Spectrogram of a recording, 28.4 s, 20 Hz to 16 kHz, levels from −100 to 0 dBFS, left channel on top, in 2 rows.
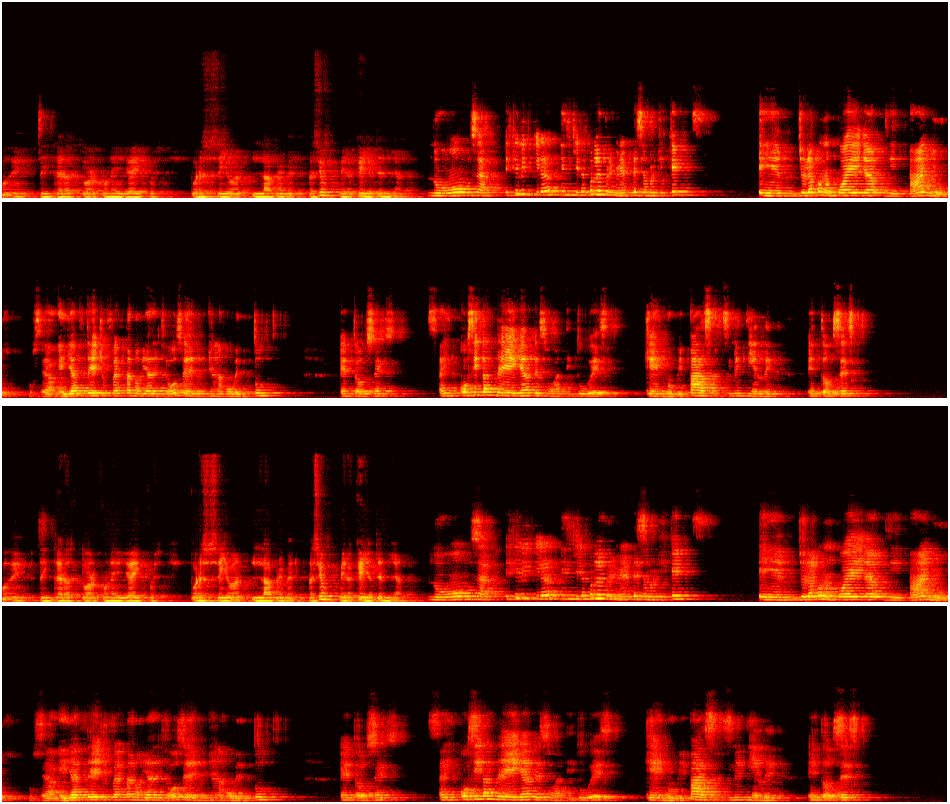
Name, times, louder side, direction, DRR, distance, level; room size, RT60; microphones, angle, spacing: voice 1, 0.0-2.3 2.8-6.0, equal, 75° right, 5 dB, 3.9 m, -32 dB
voice 2, 6.4-10.2 11.4-14.2 14.7-18.1 19.3-20.1 20.7-23.3 23.8-25.8 26.3-27.0, left 2 dB, 70° left, 5 dB, 7.4 m, -31 dB
29.5 x 21.5 x 5.7 m, 0.78 s
head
